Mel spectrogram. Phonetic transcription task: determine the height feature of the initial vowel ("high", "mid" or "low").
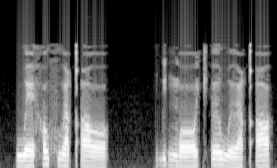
mid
